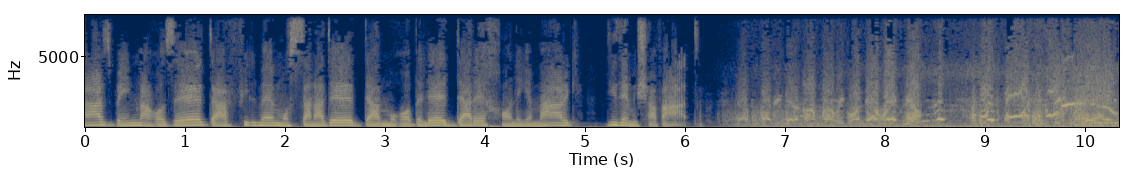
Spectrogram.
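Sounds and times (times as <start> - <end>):
speech: 0.0 - 10.3
steady hum: 0.0 - 10.3
laughter: 6.5 - 10.3
woman screaming over a phone line on emergency call: 9.6 - 10.3.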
